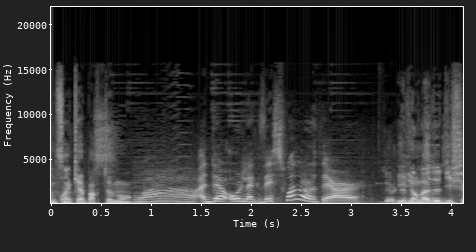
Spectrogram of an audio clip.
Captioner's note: in English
